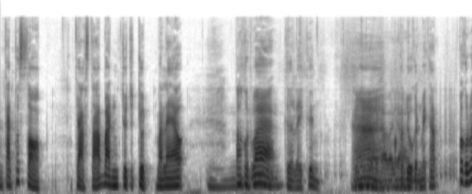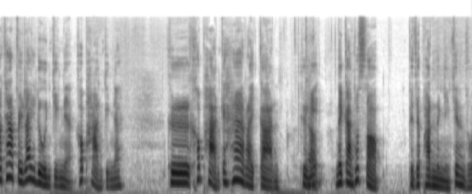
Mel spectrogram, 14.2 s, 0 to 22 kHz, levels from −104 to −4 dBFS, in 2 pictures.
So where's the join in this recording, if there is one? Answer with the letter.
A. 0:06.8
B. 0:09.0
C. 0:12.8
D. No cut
A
